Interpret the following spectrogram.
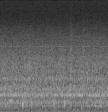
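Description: Steady hall room noise with a faint constant hum, broken by a few soft knocks from movement around the piano on the wooden stage.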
